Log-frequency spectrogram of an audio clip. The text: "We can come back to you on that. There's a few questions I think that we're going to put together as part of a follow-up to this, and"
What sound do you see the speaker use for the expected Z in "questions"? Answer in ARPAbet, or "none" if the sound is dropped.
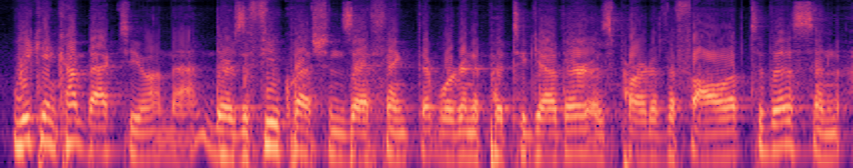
Z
